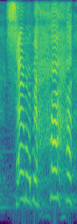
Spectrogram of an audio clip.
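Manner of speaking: very high, loud, halting gasps before blurting the name; struggling to say the name. Retold or imitated. Preacher imitating the man finally forcing out Hans's name. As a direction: force the name out with strained gasps. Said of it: "dia susah sekali sebut nama Hans".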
